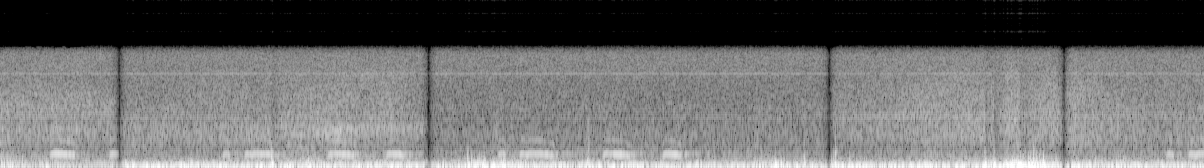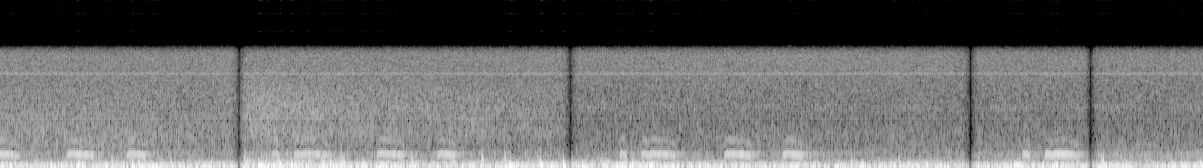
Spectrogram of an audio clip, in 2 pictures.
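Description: Two great horned owls hooting: deep hoots come in groups of three to five, repeated all through, with a low rumble of noise on the camera microphone that is loudest about twelve seconds in.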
